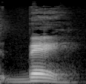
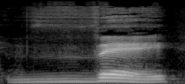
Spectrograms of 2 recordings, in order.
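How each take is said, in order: First: It starts with a b sound. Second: It starts with a v sound. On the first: The speaker calls it right. "it's be" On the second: The speaker calls it wrong. "We don't say ve"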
